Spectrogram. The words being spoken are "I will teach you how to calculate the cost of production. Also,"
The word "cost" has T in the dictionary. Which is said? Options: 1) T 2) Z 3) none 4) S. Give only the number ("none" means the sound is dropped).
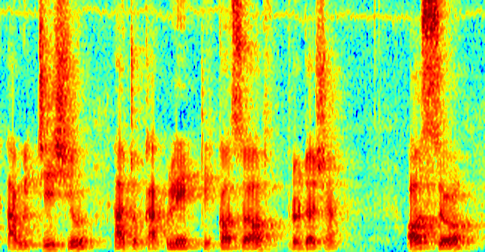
3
